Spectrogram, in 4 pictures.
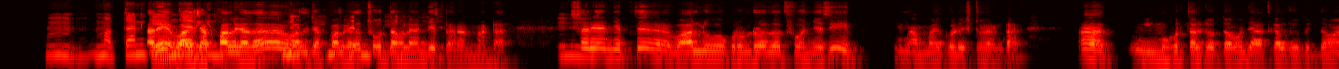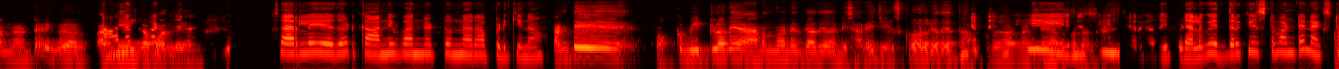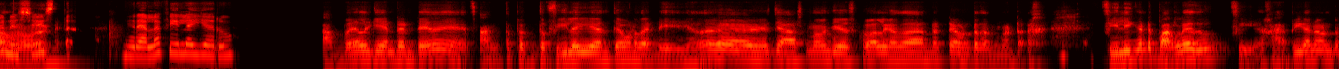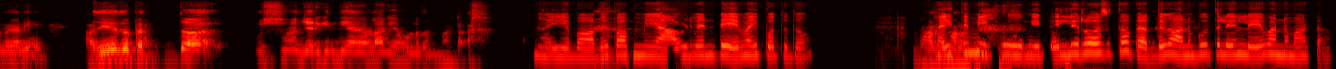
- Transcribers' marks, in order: tapping; other background noise; in English: "మీట్‌లోనే"; in English: "నెక్స్ట్"; in English: "ఫీల్"; in English: "ఫీల్"; in English: "ఫీలింగ్"; in English: "హ్యాపీగానే"; chuckle
- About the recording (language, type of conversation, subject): Telugu, podcast, మీరు పెళ్లి నిర్ణయం తీసుకున్న రోజును ఎలా గుర్తు పెట్టుకున్నారు?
